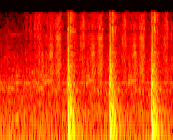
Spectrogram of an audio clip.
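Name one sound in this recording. A foot kicks a wooden table with sharp thuds.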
